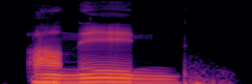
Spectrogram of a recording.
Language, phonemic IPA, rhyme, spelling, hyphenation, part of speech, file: Dutch, /aːnˈeːn/, -eːn, aaneen, aan‧een, adverb, Nl-aaneen.ogg
- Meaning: 1. together 2. continuously, without interruption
